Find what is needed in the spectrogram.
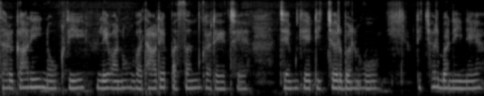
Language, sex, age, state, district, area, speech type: Gujarati, female, 30-45, Gujarat, Amreli, rural, spontaneous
